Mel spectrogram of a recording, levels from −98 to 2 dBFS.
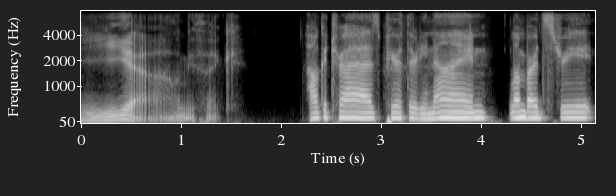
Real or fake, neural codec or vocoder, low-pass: real; none; 7.2 kHz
